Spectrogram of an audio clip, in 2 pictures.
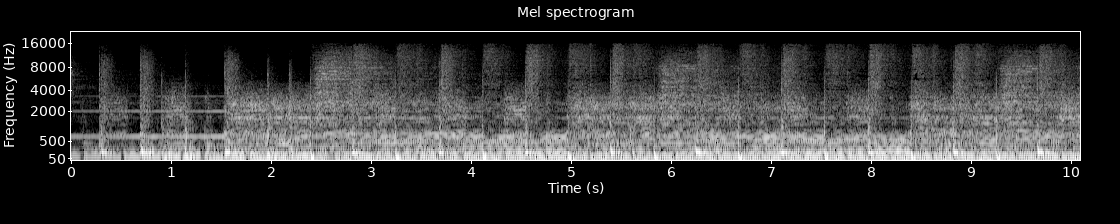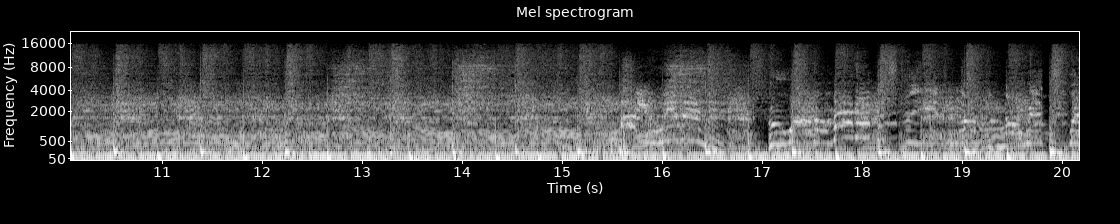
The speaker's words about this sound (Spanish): Más conocido como, oh mirá, el soundtrack de Iron Man. Yo me vuelvo loco cada vez que lo escucho, me, es como que me sube todo. Es un tema.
